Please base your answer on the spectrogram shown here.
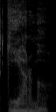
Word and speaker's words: Guillermo: First of all, it's Guillermo. Learn to say it correctly.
